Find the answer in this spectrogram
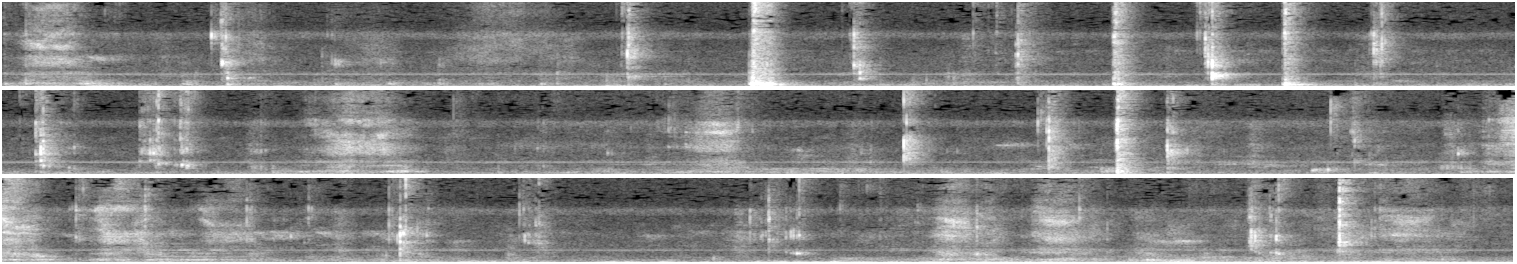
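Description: Close-miked chewing and biting: a person eating, with irregular wet mouth smacks and sharp clicks.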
